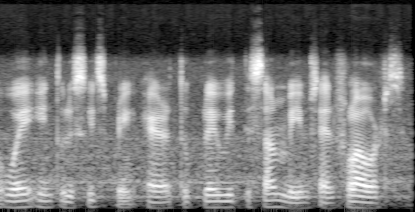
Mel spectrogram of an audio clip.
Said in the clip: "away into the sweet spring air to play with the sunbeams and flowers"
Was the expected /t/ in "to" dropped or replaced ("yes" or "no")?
no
